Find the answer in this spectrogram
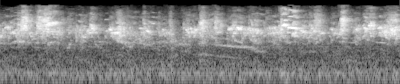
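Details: Mating budgerigars in breeding season produce pulsing bursts of harsh squawks and chirps, rising and falling in loudness every half second or so.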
